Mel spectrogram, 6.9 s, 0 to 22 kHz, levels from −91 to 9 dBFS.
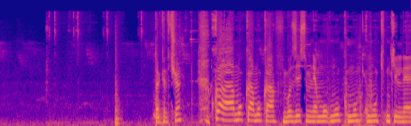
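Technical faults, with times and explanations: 3.46–3.54 s and 6.47–6.53 s: damaged data in a compressed stream. For roughly 80 ms and then about 65 ms, the decoder hits corrupted bytes, misreads or drops those frames, and hunts for the next valid frame header. The result is a brief chirp, squawk, click or short hole that breaks the sound. On a spectrogram each appears as a narrow vertical block of disturbed energy or a gap with hard edges. The waveform shows an abrupt discontinuity at both boundaries.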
